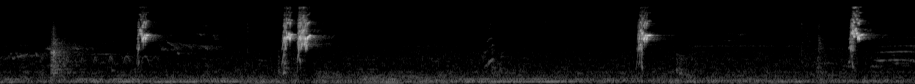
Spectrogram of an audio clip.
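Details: Javan myna (jalak kebo) giving short, harsh, broadband screeching notes at irregular intervals, one quick double note near the middle, over a low steady hum.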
